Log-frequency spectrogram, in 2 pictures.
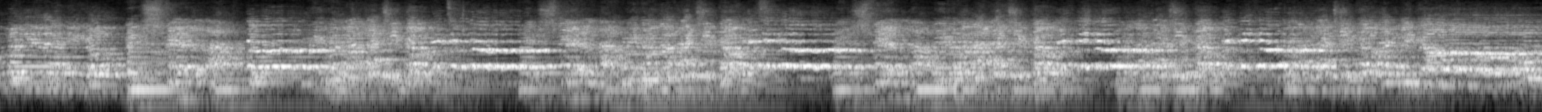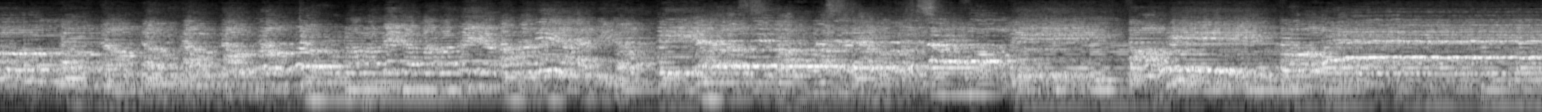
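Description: Mixed-voice choir of women and men singing in parts, with sustained notes changing every second or so, accompanied by piano.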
